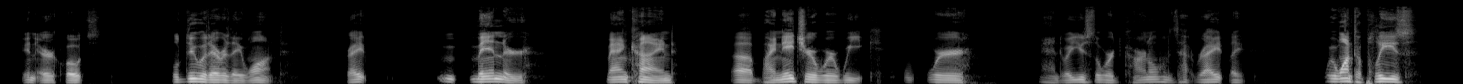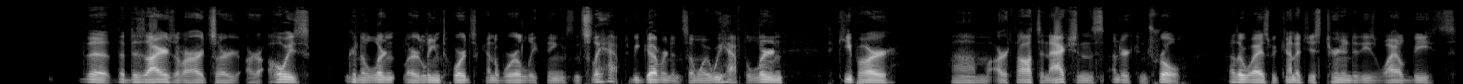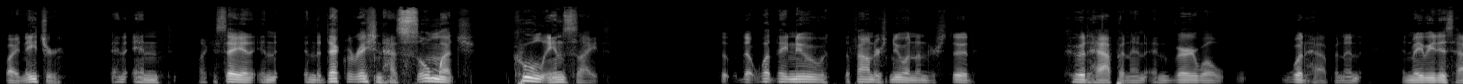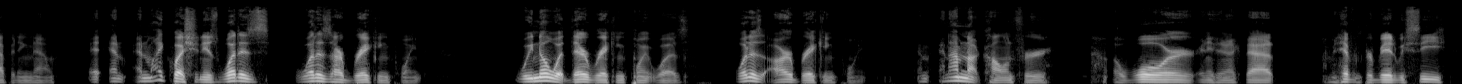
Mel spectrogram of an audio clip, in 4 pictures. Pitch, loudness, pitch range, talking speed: 100 Hz, -23 LUFS, 95-115 Hz, 175 wpm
